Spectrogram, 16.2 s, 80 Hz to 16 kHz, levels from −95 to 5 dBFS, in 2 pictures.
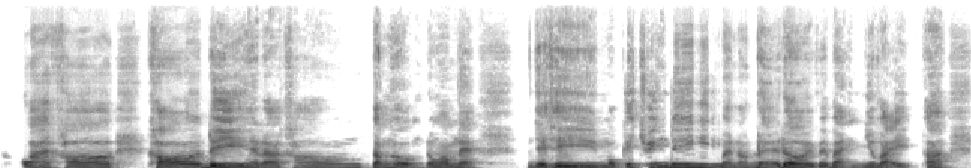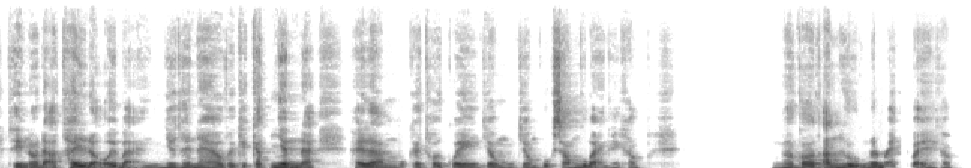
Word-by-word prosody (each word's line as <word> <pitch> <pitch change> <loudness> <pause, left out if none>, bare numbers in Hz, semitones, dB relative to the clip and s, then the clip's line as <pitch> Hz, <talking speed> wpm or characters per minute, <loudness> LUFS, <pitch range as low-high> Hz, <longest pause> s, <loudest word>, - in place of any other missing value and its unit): quá 180 +4 -1
khó 210 +6 0 0.3
khó 235 +7 +4
đi 200 -1 +8
hay 185 -1 0
là 140 -4 0
khó 170 +9 -7 0.4
tận 155 -2 +2
hưởng, 150 -4 +1
đúng 195 - 0
hông 180 -4 0
nè? 155 -2 0 0.4
Vậy 155 -1 +4
thì 155 -5 +6
một 140 -1 -1
cái 230 - +1
chuyến 260 +3 +2
đi 240 -1 +5
mà 175 - 0
nó 170 +5 -5
để 195 0 0
đời 170 -9 +7
với 195 - 0
bạn 140 -6 -3
như 170 +1 -1
vậy 150 -3 -2
đó 195 +6 -1 0.3
thì 145 - -2
nó 175 +7 -4
đã 175 - -5
thay 185 -3 +2
đổi 185 -1 -2
bạn 190 - -6 0.2
như 165 0 -4
thế 175 - -3
nào 165 -8 -5
về 130 0 -8
cái 175 - -12
cách 235 -2 -8
nhìn 165 -5 +2
nè, 135 - -5 0.3
hay 155 0 -3
là 155 -4 0
một 130 -1 -13
cái 170 - -9
thói 180 +1 -7
quen 160 -3 -3
trong 160 -2 -5
trong 155 -1 -10
cuộc 130 - -10
sống 155 +2 -7
của 190 - -3
bạn 130 - -6
hay 140 - -15
không? 145 +2 -16 1.1
Nó 170 +1 -7
có 180 0 -1
ảnh 150 -2 -2
hưởng 135 0 -2
đến 185 0 -1
bạn - - -11
như - - -54
vậy - - -7
hay 135 - -10
không? 140 0 -14
170 Hz, 240 wpm, -25 LUFS, 150-190 Hz, 1.1 s, đi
